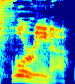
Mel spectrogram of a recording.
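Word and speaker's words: Fiorina: I believe it's Florina, like Florina. So it's like an Italian name.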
